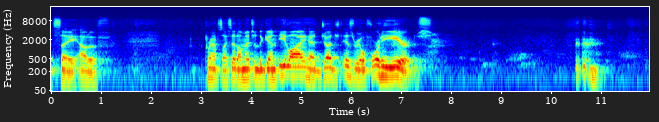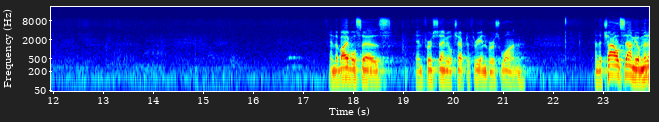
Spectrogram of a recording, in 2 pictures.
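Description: A man speaks calmly, with pauses.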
